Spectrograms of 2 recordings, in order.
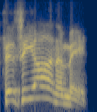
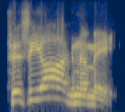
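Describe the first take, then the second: First: The word is said without a G sound. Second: The word is said with a G sound. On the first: This is the usual British pronunciation. "In the U K, it is most often pronounced physiognomy without the G sound" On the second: This is the usual American pronunciation. "But here we mostly say physiognomy"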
